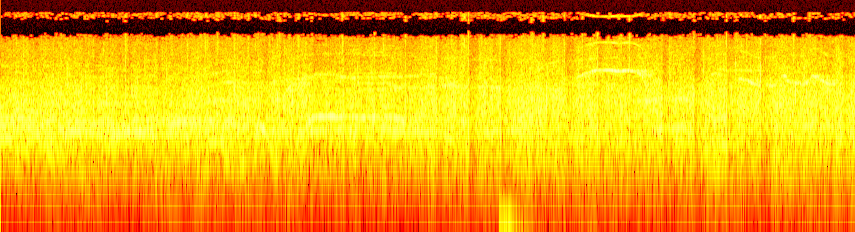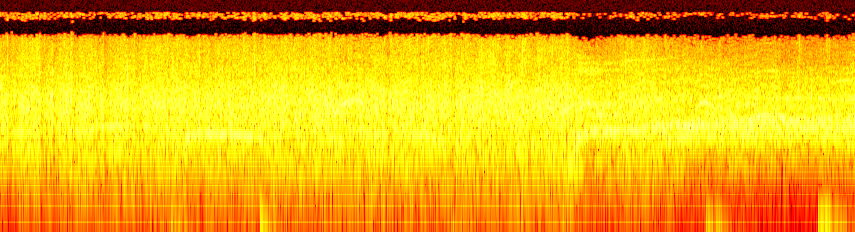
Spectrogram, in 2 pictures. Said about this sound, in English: Now they're all standing up and applauding, but they don't understand.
